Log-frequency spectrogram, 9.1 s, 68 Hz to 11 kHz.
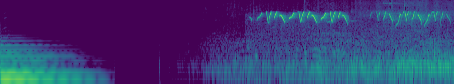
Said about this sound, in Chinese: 伴随着清晨的鸟鸣，昆明人诗情画意的一天在翠湖仅仅300亩的土地上拉开了帷幕。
